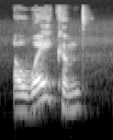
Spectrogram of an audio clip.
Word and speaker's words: awakened: Por ahora les explico que no se pronuncia awakened, sino que se pronuncia awakened. La E es muda.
